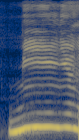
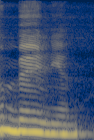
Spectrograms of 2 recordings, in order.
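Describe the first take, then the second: First: The first vowel is a long, tense ee. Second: The first vowel is a short, lax i. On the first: The speaker calls it wrong. "million 아니고" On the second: The speaker calls it right. "어두운 이 발음의 단음"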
